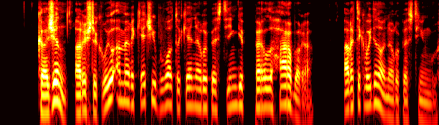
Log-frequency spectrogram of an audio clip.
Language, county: Lithuanian, Vilnius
